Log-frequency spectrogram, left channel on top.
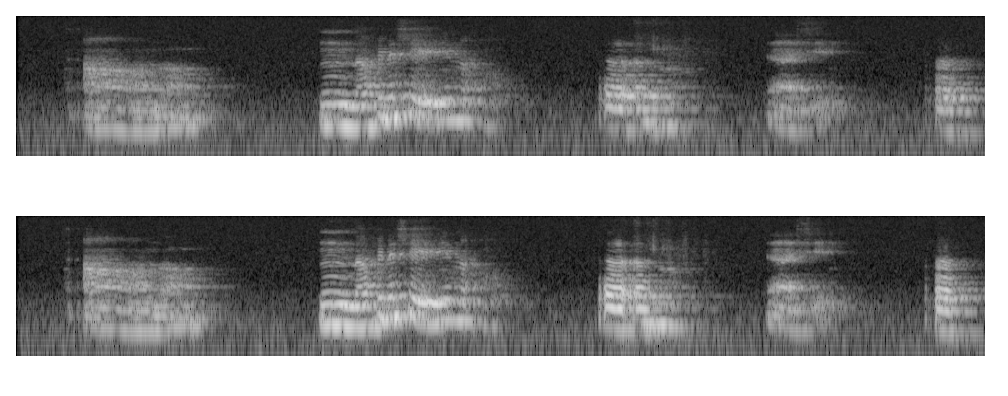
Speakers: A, on the right; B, on the right.
A: ആഹ് അന്നാ ഉം ഇന്നാ പിന്നെ ശരിന്നാ
B: ആഹ് ആഹ്
A: ഉം ആഹ് ശരി
B: ആഹ്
